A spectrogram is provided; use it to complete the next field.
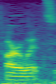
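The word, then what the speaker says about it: Horowitz: harowitz yeah gottz haritz it's harwitz it's Jewish that's such a weird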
